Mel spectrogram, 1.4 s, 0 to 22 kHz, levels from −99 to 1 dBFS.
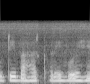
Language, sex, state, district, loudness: Hindi, female, Uttar Pradesh, Hamirpur, -16 LUFS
